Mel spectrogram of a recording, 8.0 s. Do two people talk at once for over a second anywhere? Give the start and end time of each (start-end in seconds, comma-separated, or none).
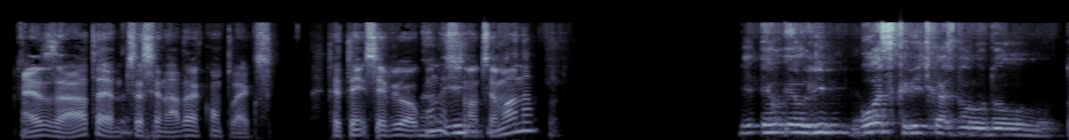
none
